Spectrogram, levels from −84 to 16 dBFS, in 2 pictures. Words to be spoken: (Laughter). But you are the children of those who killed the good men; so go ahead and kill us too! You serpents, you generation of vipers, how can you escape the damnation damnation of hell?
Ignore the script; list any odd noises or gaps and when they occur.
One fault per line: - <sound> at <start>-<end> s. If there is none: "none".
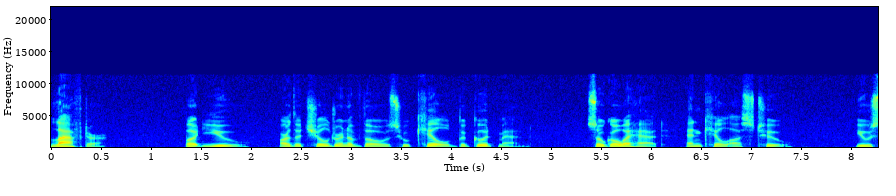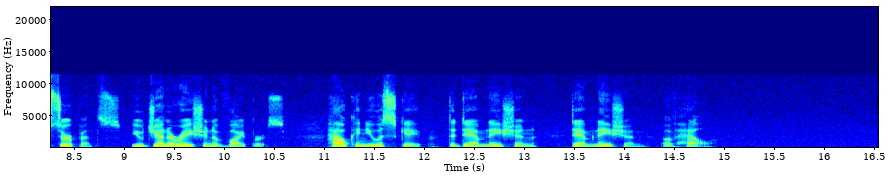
none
